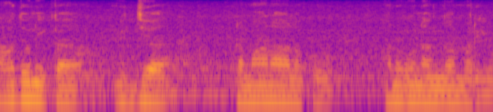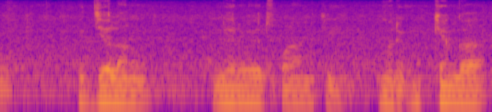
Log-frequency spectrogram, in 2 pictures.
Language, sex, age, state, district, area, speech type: Telugu, male, 18-30, Andhra Pradesh, Guntur, urban, spontaneous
